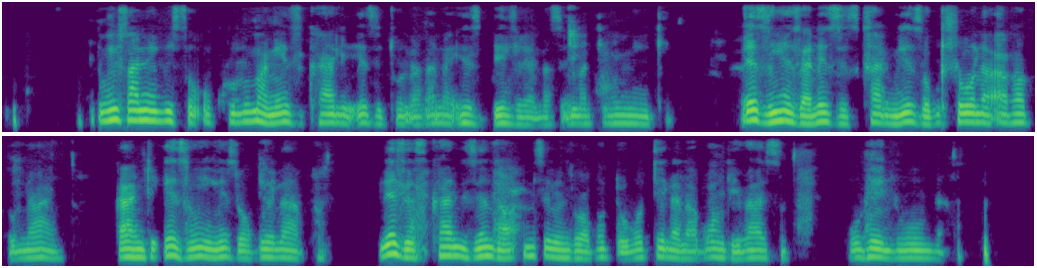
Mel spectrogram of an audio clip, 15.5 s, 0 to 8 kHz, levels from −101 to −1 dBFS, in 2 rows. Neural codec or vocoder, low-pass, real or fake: codec, 16 kHz, 2 kbps, FreqCodec, larger model; 7.2 kHz; fake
